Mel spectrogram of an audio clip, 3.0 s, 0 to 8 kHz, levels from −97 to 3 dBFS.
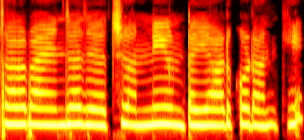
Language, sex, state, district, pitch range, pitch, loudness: Telugu, female, Andhra Pradesh, Guntur, 330-355 Hz, 345 Hz, -9 LUFS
